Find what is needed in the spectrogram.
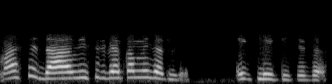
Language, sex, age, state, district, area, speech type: Goan Konkani, female, 18-30, Goa, Murmgao, urban, conversation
